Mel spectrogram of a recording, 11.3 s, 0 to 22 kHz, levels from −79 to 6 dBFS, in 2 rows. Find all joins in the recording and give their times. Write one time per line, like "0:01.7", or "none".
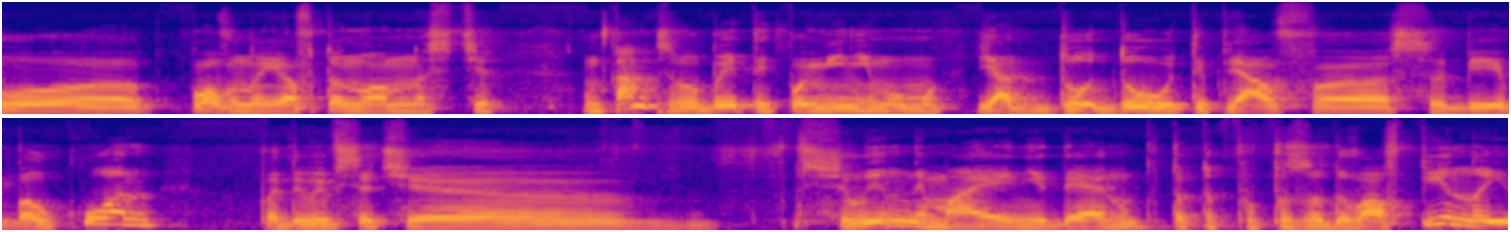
0:02.5
0:02.9
0:03.6
0:06.3
0:08.6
